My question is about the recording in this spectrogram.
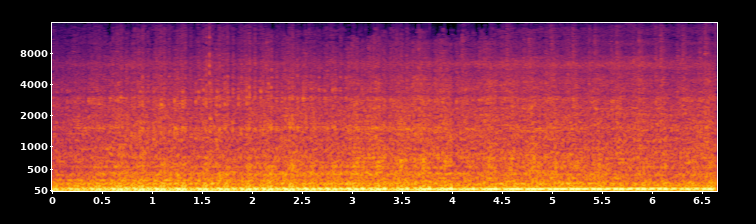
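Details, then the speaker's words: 1970 Corvette barn find V8, first start after sitting 10 years, fed from gas can: deep slightly uneven idle with periodic stumble, oil pressure near 70 psi, no smoke, exhaust leak heard; misfire, suspected plugs or wires. "oh my gosh it idles I hear an exhaust leak I can't believe it idles that's sitting for 10 years in it idles definitely missin though sounds good it isn't smoking"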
